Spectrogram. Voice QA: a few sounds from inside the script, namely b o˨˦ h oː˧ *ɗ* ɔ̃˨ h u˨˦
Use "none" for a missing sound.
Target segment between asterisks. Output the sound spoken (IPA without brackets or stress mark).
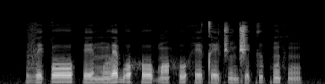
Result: ɓ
